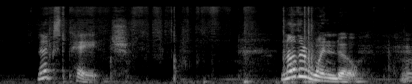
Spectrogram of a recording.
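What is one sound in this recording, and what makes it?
A sheet of stickers rustles as it is handled.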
